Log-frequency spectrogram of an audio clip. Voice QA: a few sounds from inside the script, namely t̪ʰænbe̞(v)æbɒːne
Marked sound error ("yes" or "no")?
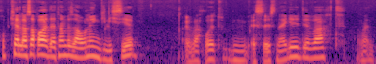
yes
